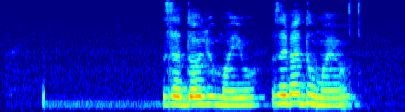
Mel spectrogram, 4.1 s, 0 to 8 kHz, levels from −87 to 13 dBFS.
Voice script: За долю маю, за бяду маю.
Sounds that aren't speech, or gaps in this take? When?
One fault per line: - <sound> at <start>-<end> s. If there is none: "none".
none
